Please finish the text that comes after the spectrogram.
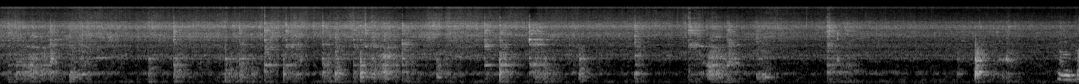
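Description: An onion, tomato, garlic, coconut and cumin paste fries in hot oil for stuffed brinjal masala, giving a steady close sizzle broken by frequent clinks and scrapes of stirring, with no talk.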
